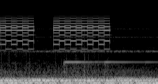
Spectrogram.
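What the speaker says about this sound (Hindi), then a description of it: "फोन की घंटी बजती थी" A telephone rings in two loud, close electronic trilling bursts over a low background hum, and a steady tone continues after the second ring.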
